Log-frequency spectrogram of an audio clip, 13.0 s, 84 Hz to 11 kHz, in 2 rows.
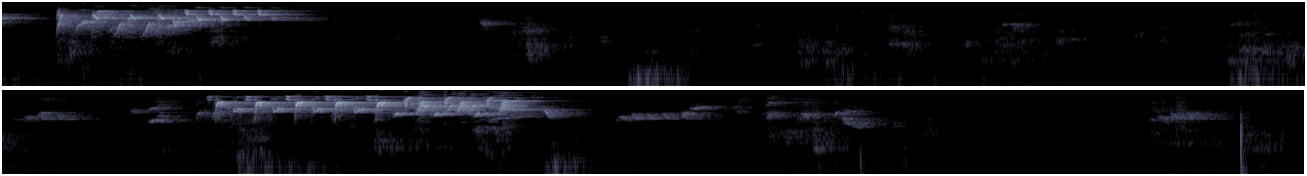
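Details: European goldfinch of the GB type in breeding condition during the 2018 season. It gives two bursts of dense, high, tinkling twitter, one at the start and one in the middle, with soft scattered chirps and faint clicks between them.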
